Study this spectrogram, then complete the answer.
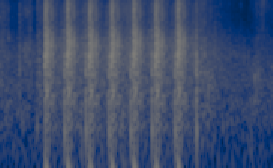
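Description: Rapid burst of gunfire in the shooter game Escape From Tarkov, about eight evenly spaced sharp shots in quick succession, fairly close and loud, with no talking over it.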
